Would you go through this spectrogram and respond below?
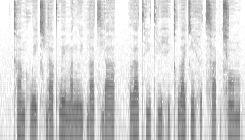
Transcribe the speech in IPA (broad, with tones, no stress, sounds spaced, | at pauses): kʰ ã˧ m h w e˨˩ t͡ɕʰ j a˨˩ pʰ w e˥˧ m a˧ n l i˨ ʔ j a˧ t͡sʰ j a˧ | l a˦ t̪ʰ i˥˧ t̪ʰ i˦ h i˨˩ kʰ w a˥˧ t͡ɕ ĩ˥˧ h ə˨˩ t͡sʰ a˦ k̚ t͡ɕʰ ɔ̃˦ m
